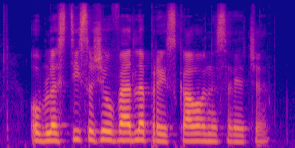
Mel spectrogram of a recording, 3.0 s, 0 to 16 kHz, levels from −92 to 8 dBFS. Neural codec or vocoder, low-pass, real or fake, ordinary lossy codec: none; 14.4 kHz; real; AAC, 96 kbps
